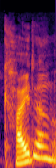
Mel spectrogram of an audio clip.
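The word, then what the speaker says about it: Kwaidan: Also ich glaube, es ist wirklich Kaidan und das übersetzt sich als Geistergeschichte oder Gruselgeschichte.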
